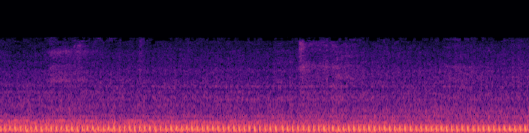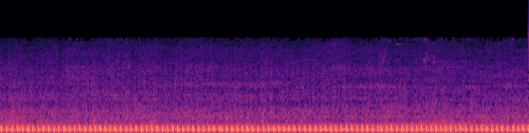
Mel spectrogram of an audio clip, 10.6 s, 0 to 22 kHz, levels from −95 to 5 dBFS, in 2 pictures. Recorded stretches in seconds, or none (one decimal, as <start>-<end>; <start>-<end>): 0.0-7.5; 9.1-10.6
